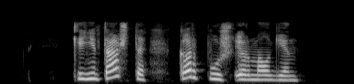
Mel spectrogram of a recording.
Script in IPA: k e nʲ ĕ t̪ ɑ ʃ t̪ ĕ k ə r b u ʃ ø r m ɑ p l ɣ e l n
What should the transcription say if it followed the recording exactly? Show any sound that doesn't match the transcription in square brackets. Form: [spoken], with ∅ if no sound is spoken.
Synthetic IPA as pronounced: k e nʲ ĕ t̪ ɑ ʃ t̪ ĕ k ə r [p] u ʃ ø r m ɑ [∅] l ɣ e [∅] n

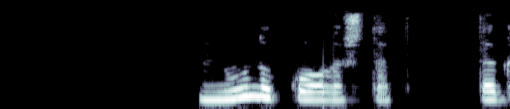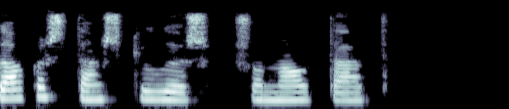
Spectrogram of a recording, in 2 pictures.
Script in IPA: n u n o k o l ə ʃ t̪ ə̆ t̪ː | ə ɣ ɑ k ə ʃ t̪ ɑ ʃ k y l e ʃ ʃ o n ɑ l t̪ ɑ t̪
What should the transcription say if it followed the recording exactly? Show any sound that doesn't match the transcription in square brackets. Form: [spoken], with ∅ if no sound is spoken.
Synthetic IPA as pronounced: n u n o k o l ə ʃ t̪ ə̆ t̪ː | ə ɣ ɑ k ə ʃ t̪ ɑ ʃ k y l e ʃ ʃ o n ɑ l t̪ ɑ t̪

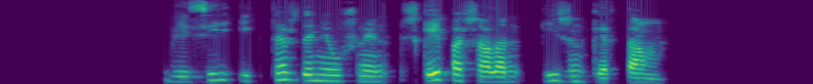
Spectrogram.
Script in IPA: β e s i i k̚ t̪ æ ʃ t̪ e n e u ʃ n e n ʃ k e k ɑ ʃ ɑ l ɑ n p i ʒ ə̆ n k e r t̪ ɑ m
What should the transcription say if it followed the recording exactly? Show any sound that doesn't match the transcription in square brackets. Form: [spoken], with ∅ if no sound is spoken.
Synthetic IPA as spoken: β e s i i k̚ t̪ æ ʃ [d̪] e n e u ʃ n e n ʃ k e [p] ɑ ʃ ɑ l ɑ n p i ʒ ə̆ n k e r t̪ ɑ m

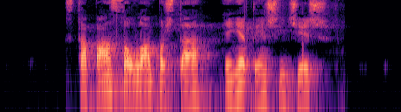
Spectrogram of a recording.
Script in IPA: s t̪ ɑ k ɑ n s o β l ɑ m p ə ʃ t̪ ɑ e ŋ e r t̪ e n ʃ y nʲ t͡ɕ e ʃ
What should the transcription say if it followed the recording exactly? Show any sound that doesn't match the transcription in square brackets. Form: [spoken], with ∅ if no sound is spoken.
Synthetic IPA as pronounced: s t̪ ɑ [p] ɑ n s o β l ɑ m p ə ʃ t̪ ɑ e ŋ e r t̪ e n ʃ [i] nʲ t͡ɕ e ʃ

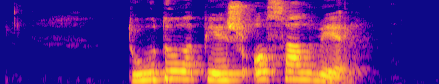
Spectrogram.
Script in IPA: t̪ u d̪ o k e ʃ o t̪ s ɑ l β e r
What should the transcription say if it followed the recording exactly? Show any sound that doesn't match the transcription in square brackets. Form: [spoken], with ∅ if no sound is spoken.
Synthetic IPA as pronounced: t̪ u d̪ o [p] e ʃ o [∅] s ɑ l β e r

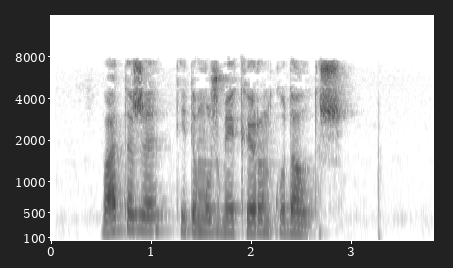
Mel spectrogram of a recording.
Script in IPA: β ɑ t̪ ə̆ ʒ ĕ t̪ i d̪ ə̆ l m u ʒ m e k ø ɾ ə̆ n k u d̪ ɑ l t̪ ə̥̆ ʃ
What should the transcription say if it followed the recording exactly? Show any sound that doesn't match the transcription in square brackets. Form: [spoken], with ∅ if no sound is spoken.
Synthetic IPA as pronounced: β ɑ t̪ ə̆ ʒ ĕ t̪ i d̪ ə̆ [∅] m u ʒ m e k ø ɾ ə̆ n k u d̪ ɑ l t̪ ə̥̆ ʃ

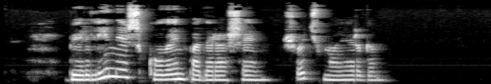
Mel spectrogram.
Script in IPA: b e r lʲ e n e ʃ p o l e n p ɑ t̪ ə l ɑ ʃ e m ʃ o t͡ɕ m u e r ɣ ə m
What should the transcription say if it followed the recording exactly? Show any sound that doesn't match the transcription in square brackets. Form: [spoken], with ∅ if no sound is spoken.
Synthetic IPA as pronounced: b e r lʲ [i] n e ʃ [k] o l e n p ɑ [d̪] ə [ɾ] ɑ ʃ e [n] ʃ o t͡ɕ m [o] e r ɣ ə m

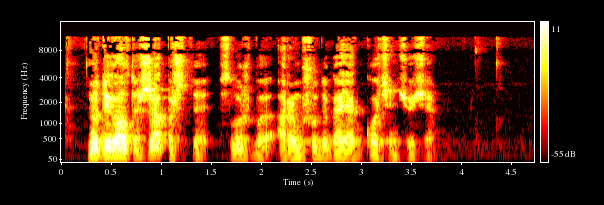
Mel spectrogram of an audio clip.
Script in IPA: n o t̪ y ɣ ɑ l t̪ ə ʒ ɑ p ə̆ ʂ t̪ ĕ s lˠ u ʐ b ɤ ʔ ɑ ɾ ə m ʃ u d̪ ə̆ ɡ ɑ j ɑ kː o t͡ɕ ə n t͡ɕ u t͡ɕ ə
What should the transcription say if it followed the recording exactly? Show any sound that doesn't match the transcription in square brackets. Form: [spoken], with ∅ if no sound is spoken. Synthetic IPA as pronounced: n o t̪ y ɣ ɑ l t̪ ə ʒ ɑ p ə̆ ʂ t̪ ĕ s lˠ u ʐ b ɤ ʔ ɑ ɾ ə m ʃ u d̪ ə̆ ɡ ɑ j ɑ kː o t͡ɕ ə n t͡ɕ u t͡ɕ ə

